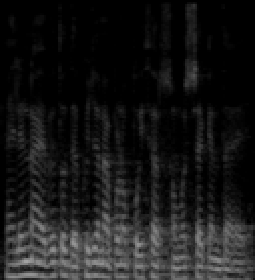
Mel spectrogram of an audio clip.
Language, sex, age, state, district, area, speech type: Odia, male, 18-30, Odisha, Boudh, rural, spontaneous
